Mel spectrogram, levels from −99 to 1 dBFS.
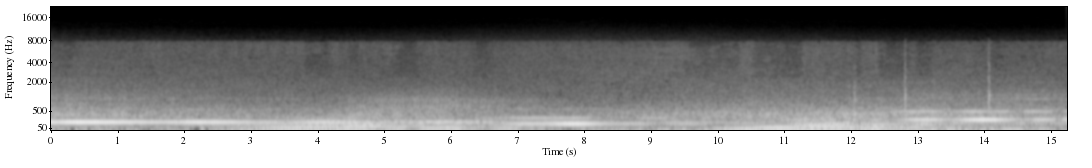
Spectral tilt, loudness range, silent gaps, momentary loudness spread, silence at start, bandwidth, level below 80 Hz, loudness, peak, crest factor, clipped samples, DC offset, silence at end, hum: -8.5 dB/octave; 5 LU; none; 12 LU; 0 s; 8 kHz; -24 dBFS; -19 LUFS; -2 dBFS; 16 dB; under 0.1%; under 0.1%; 0 s; none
